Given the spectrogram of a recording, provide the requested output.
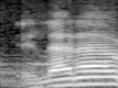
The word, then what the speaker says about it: Elena: Elena rhymes with Vienna.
